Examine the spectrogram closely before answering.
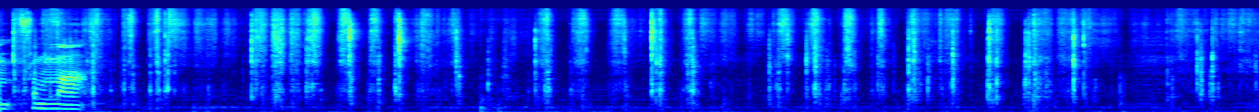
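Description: An ink applicator taps and dabs rapidly against paper.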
